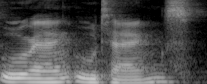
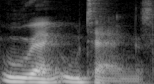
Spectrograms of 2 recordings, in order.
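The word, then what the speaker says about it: ourang-outangs: the contrast is inimitable I'm wondering now just the way that it's spelled if it's supposed to be orangutans because it's o-u-r-a-n-g Dash o-u-t-a-n-g-s like it feels like he's making it fancy and foreign sounding urang utangs instead of just orangutans I don't know I'm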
